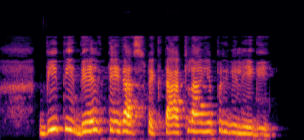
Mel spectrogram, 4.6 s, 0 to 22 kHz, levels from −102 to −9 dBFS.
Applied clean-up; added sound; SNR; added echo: neural mask model Resemble Enhance denoiser.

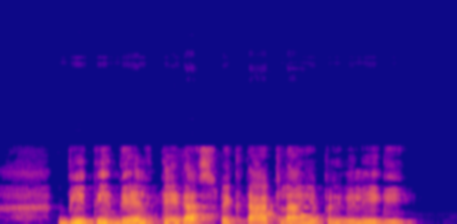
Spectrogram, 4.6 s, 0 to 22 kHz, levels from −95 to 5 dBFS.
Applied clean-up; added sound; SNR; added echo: none; none; none; none.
